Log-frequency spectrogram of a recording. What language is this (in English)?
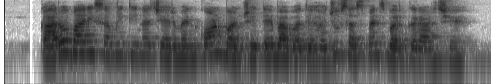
Gujarati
